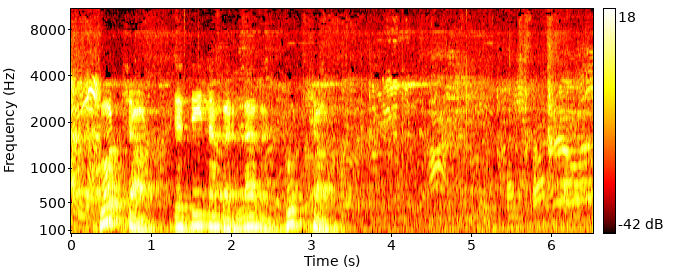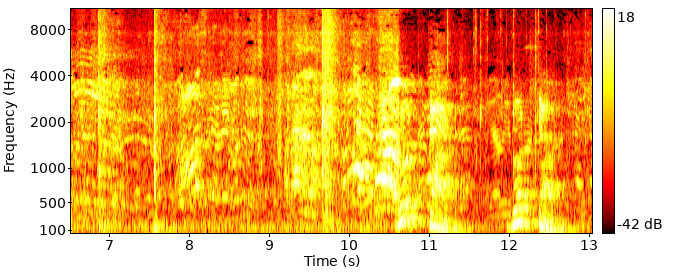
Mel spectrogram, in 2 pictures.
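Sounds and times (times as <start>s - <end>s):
crowd and players shouting: 0.0s - 0.7s, 2.9s - 13.0s.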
